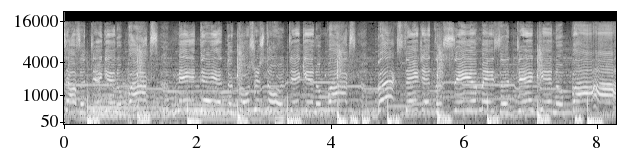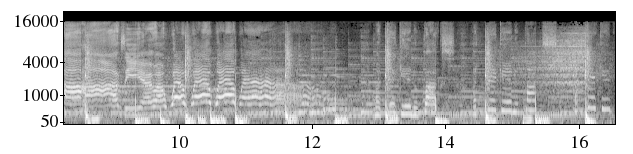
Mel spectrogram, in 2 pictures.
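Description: A comedic song plays with sung vocals over a steady driving beat, loud and continuous throughout.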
